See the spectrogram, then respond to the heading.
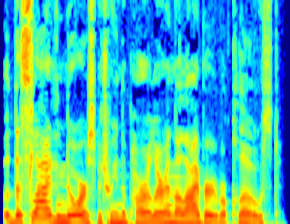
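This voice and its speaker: A woman's voice: medium pitch, lively intonation, a little fast, no echo, clean studio sound, natural voice. An actress playing an eager, chatty sidekick to a woman sleuth, earnest and inquisitive, in an audio drama. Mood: earnest, confiding. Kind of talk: audio drama acting, dialogue.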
